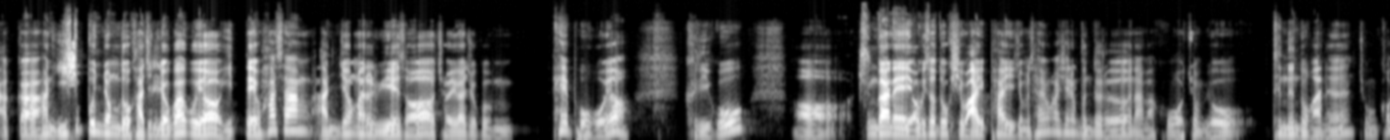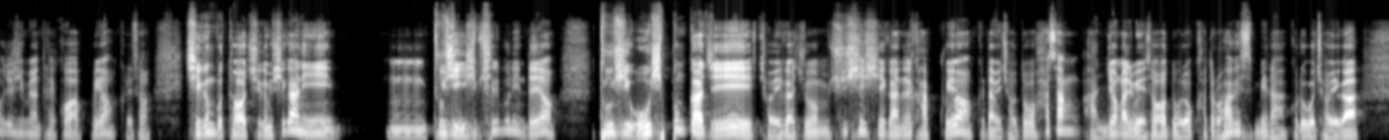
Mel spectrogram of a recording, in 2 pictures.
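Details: Adult male speaker; normal speech.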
